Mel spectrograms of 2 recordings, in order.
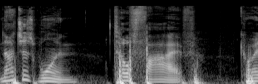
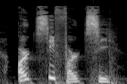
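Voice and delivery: put-on Swedish accent. Podcaster showing off their Swedish accent on a phrase, Swedish accent. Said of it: "That's my Swedish accent".

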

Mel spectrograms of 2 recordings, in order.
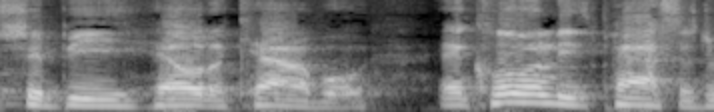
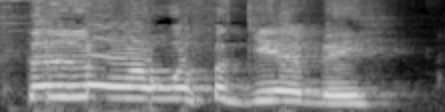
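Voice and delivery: mock very high, tearful sobbing preacher-style pleading; 11 semitones higher than usual. Mocking how a pastor acts after sinning: imitating a pastor crying. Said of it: "he starts crying".

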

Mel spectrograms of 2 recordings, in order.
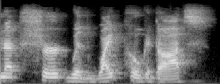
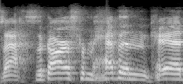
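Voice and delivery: mock shrieked cry, high-pitched and exultant; 8 semitones higher than usual. Retelling how a drunk companion threw cigars: imitating someone screaming. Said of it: "he just screams".

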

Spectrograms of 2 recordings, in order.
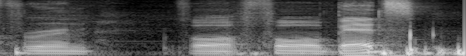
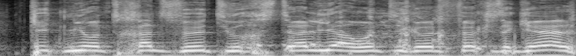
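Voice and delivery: very high, very loud put-on French accent; 12 semitones higher, 9 dB louder than usual. Retelling a funny story, quoting a man's request in a french accent. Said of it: "goes like this in the French accent".

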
